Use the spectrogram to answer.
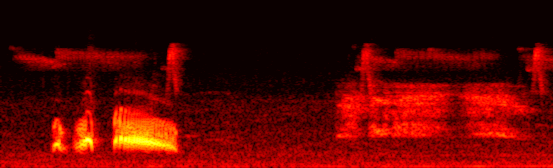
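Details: Spotted dove singing in the thổ sấm style: two short hoots and a long, loud coo. A rooster crows in the background afterwards, with faint high chirps.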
